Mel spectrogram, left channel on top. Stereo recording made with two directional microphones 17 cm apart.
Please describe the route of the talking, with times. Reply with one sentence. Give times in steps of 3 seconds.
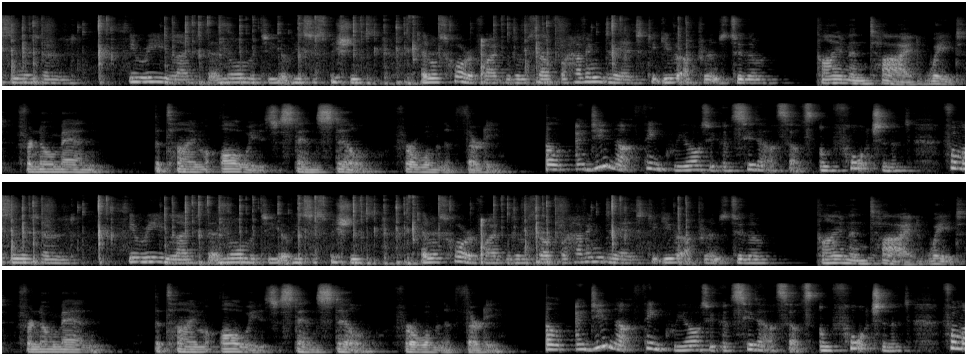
You can hear the talking on the right from 0 s, in the centre from 3 s, on the left from 6 s, in the centre from 9 s and on the right from 15 s.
